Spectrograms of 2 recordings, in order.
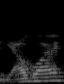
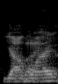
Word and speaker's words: Yao Guai: Is that how you pronounce them? The bears? I always said Yao Guai. Yao Guai?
